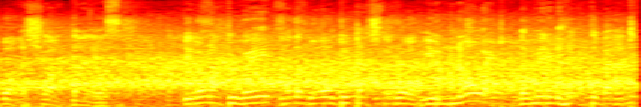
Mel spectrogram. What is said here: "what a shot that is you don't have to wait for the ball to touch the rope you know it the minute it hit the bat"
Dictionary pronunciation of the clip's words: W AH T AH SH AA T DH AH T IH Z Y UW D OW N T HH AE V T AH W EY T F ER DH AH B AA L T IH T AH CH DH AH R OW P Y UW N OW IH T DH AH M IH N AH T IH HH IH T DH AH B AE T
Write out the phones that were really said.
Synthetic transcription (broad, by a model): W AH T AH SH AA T DH AH T IH Z Y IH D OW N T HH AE F T AH W EY T F ER DH AH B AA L T IH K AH CH DH AH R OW Y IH N OW IH T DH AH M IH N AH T IH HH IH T DH AH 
